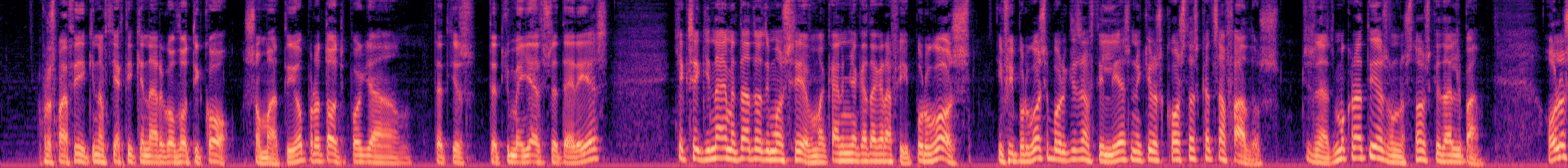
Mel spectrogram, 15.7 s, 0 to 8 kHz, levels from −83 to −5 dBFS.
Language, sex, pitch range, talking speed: Greek, male, 110-160 Hz, 140 wpm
